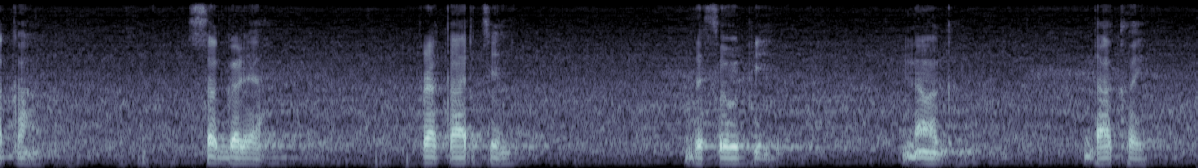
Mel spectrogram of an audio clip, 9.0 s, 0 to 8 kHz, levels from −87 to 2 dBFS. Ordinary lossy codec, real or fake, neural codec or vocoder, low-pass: none; fake; codec, 16 kHz, 8 kbps, FreqCodec, larger model; 7.2 kHz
